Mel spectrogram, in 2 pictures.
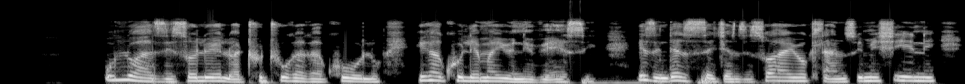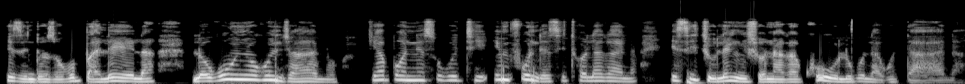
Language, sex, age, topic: North Ndebele, female, 25-35, education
